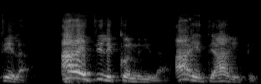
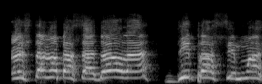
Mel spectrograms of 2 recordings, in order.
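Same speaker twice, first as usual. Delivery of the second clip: raised, high-pitched rallying plea; loud urging; 5 semitones higher, 6 dB louder than usual. Real, not acted. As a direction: call out loudly to spur them on. Supplie bruyamment son équipe. (exhortation forte et insistante)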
